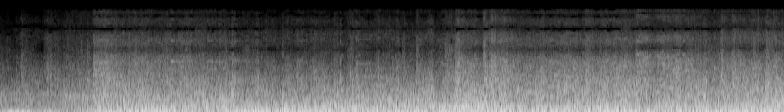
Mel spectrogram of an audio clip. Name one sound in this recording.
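A tall tower collapses with a rumbling crash.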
